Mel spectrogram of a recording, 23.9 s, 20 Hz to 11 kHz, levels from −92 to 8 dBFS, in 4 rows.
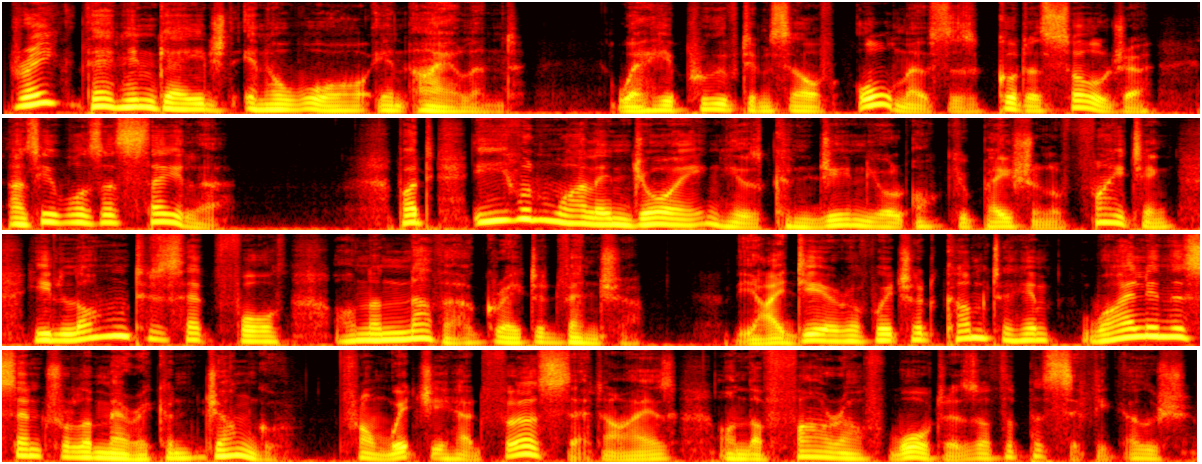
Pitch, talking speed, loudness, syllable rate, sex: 120 Hz, 175 wpm, -19 LUFS, 5.2 syllables/s, male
